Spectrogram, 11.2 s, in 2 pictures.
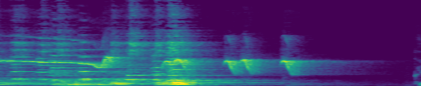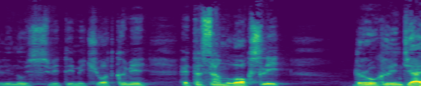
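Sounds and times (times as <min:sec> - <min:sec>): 
alarm whistle: 0:00.0 - 0:04.8
speech: 0:06.5 - 0:09.4, 0:10.3 - 0:11.2.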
